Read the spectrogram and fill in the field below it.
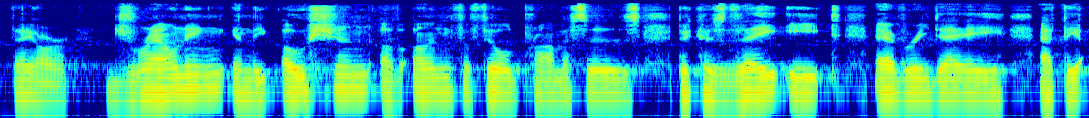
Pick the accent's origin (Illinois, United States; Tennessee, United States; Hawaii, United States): Tennessee, United States; I'm from Tennessee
